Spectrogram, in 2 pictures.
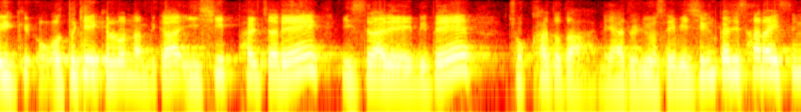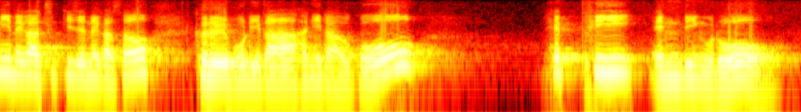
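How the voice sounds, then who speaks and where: A man delivers an interactive Sunday sermon in a church. His voice sits high and swings widely in pitch. He quizzes the listeners, then answers his own questions on the microphone. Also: warm tone, dull audio. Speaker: missionary preaching. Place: church sanctuary during a service.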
